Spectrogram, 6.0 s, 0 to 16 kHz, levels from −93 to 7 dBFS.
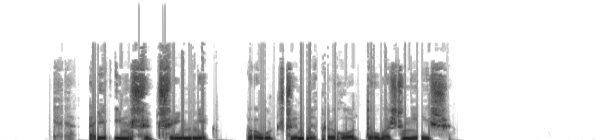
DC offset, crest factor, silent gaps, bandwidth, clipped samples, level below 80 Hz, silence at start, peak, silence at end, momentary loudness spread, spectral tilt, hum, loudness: under 0.1%; 12 dB; none; 11.5 kHz; under 0.1%; -38 dBFS; 0.55 s; 0 dBFS; 1.5 s; 12 LU; -4.5 dB/octave; none; -11 LUFS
